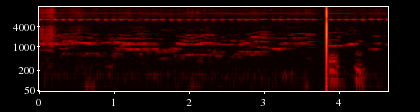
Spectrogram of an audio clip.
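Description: A baby macaque whimpers.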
